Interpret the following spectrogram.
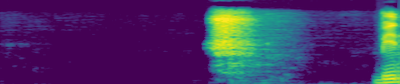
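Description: A man's short, sharp intake of breath about a second in, between spoken sentences; silence otherwise.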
